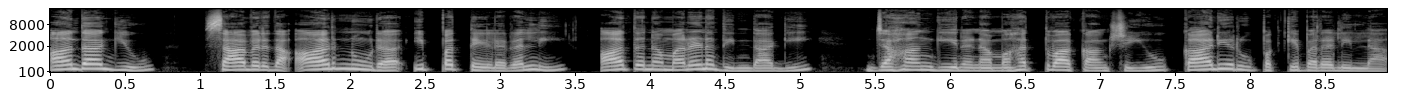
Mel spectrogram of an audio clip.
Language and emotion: Kannada, neutral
